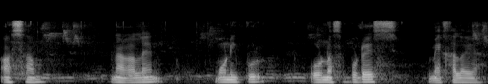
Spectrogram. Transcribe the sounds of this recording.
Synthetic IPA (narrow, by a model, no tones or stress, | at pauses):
a̰samnaɡalɛnmonipuɹoɹnasapɹɔdɛs | mɛkʰalɔja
